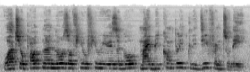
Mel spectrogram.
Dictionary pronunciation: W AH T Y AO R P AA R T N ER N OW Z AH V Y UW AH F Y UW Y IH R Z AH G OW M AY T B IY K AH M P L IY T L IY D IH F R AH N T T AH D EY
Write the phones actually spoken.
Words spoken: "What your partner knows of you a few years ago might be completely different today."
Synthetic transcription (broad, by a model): W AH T Y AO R P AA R T N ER N OW Z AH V Y UW F Y UW Y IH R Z AH G OW M AY T B IY K AH M P L IY T L IY D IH F R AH N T T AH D EY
